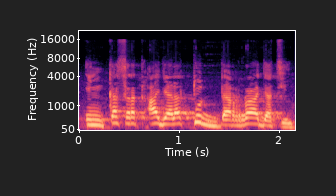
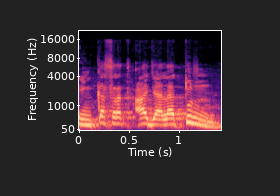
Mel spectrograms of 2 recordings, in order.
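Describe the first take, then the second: First: عجلة as 'ajalatu, linked into الدراجة; short u on عجلة, no tanwin; tanwin dropped. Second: عجلة ending in a clear tun; tanwin sounded. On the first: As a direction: say 'ajalatu-d-darraja without n. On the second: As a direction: say 'ajalatun with final n. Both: Shown as a demonstration. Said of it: "في المفرد تحذف التنوين".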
